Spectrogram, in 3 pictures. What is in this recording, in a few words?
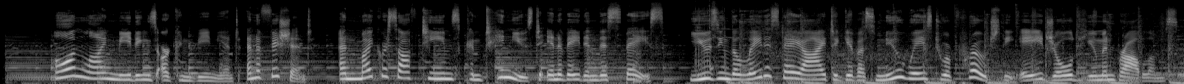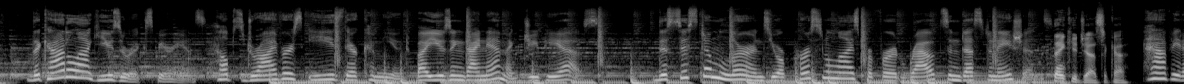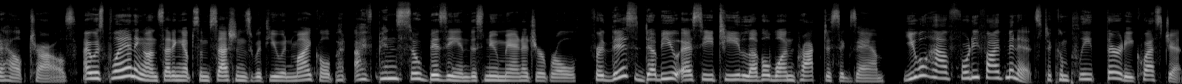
Corporate Elearning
